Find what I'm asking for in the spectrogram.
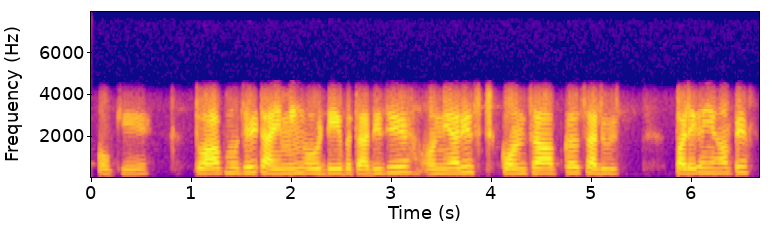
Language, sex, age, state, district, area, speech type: Urdu, female, 18-30, Delhi, East Delhi, urban, conversation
